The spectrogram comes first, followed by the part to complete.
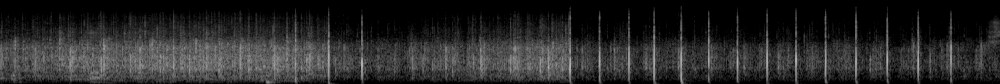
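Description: Audience applause, a dense patter of many hands that swells and then thins out after about five seconds. It gives way to separate sharp claps from just a few hands, evenly spaced at about four or five a second.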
